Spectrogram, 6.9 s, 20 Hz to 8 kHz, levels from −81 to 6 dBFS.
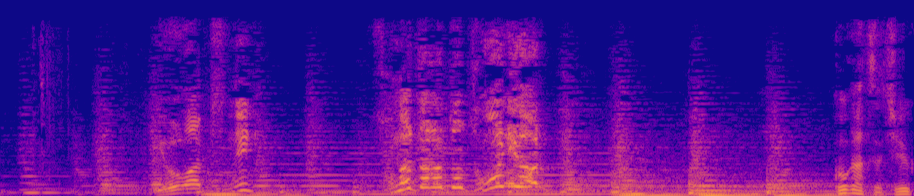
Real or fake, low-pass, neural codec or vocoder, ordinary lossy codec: real; 7.2 kHz; none; AAC, 32 kbps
